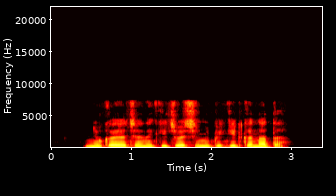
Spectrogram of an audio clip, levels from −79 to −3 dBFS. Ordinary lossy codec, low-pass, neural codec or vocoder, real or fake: AAC, 48 kbps; 7.2 kHz; none; real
